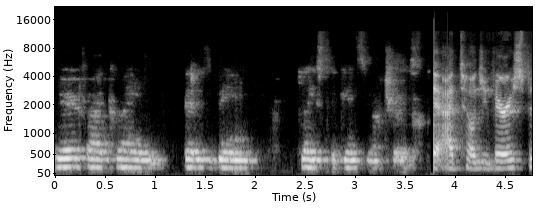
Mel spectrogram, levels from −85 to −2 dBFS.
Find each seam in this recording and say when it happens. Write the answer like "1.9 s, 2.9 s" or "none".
3.8 s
